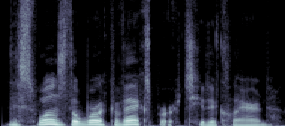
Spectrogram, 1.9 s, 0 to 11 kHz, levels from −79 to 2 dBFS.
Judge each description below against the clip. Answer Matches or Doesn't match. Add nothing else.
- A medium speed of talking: Doesn't match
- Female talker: Doesn't match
